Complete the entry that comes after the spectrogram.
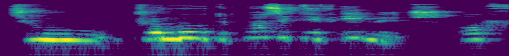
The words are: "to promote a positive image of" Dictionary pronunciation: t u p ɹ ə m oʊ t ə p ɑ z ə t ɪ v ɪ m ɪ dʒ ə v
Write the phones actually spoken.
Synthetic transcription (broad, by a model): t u p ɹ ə m oʊ t ə p ɑ z ə t ɪ v ɪ m ɪ dʒ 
